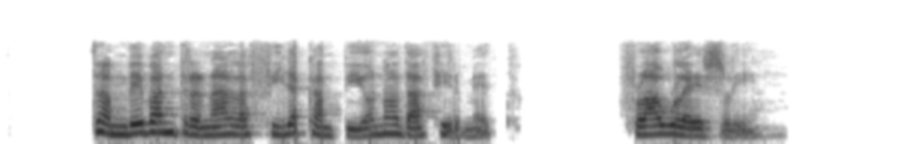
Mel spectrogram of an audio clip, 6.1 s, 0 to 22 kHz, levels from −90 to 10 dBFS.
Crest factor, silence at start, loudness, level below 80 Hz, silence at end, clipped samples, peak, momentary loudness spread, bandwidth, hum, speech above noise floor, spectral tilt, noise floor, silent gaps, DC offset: 18 dB; 0.65 s; -17 LUFS; -54 dBFS; 1.05 s; under 0.1%; -2 dBFS; 14 LU; 7.6 kHz; none; over 74 dB; -6 dB/octave; under -90 dBFS; 3.32-3.37 s, 3.49-4.13 s; under 0.1%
